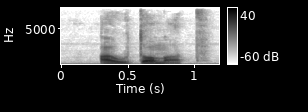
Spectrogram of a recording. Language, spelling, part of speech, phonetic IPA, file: Polish, automat, noun, [awˈtɔ̃mat], Pl-automat.ogg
